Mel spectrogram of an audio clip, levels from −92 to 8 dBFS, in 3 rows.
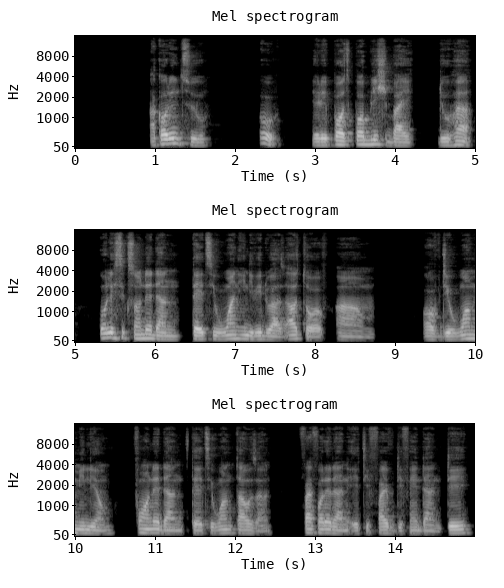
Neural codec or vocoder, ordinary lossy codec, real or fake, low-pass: none; none; real; 14.4 kHz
